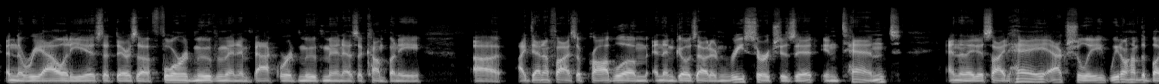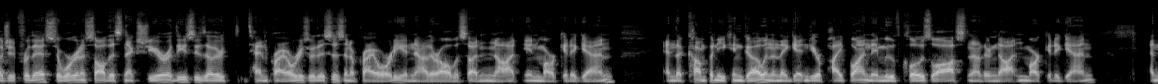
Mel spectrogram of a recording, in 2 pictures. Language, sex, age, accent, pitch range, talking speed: English, male, 30-49, American, 85-95 Hz, 240 wpm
